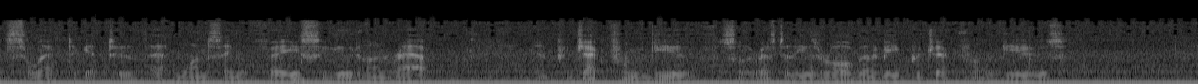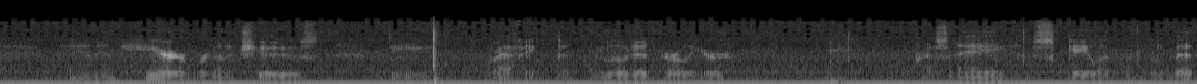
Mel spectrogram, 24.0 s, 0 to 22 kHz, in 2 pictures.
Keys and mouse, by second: 0.6-2.8 drag, 2.8 u, 20.9 a.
